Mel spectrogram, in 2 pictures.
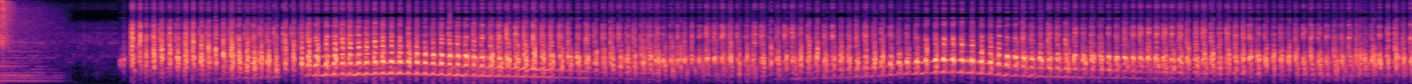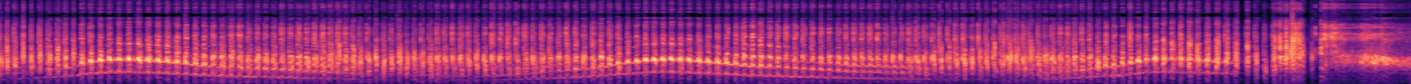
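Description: A man's recorded voice sings slow rising and falling sirens through a phone speaker.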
